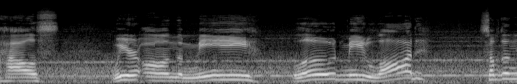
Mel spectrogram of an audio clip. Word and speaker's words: Meelod: Lately, I just cannot pronounce the name of these bikes, but I think it's Melod because Mel load would have an A in it and this doesn't have an A in the name.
